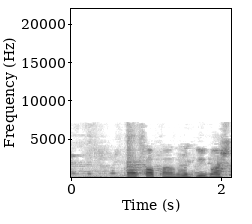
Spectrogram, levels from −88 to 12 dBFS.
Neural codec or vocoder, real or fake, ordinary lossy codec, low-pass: codec, 32 kHz, 1.9 kbps, SNAC; fake; MP3, 32 kbps; 7.2 kHz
